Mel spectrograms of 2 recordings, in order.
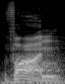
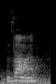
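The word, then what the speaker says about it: Vaughan: the sky by greg a i wanna say von but it's spelled v-a-u-g-h-a-n von vaughn vince vaughn and same we're kind of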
